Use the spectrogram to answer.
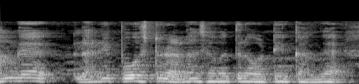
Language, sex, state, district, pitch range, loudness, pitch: Tamil, male, Tamil Nadu, Kanyakumari, 120-145 Hz, -16 LUFS, 130 Hz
